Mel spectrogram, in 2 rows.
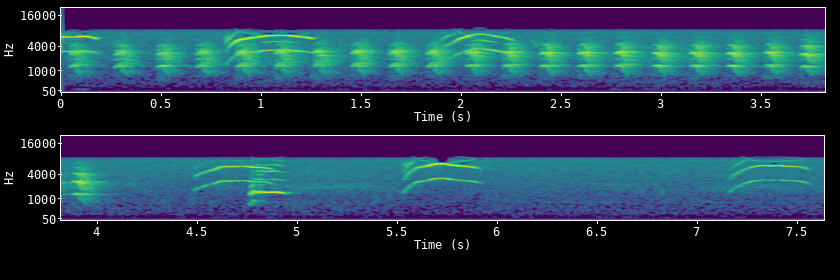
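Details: Young female goshawk, a German x Finnish cross hatched in 2009, gives a rapid series of about sixteen harsh repeated chips with harmonics, mixed with high rising-falling whistled squeals, then three spaced squealing calls after a pause.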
